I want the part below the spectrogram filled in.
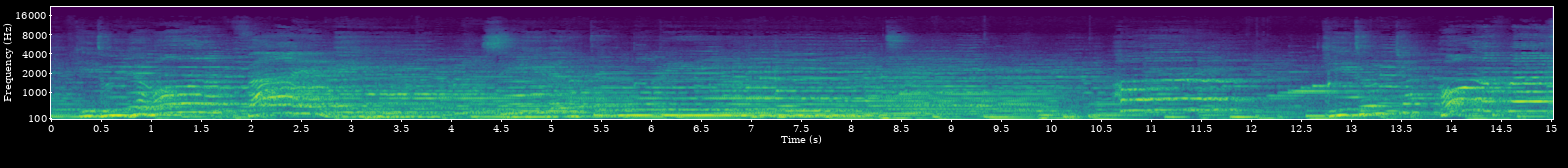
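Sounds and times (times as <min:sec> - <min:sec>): violins cimbalom and double bass: 0:00.0 - 0:15.0
woman singing: 0:00.2 - 0:03.8, 0:10.6 - 0:15.0.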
